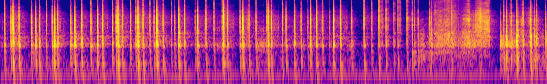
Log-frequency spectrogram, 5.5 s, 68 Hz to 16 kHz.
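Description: Long green acrylic nails tap rapidly on a hollow, rigid, frosted translucent plastic storage box, producing about 32 sharp, bright clicks with almost no ring. Near the end, the taps give way to a brief continuous rasping stretch before a few final taps.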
